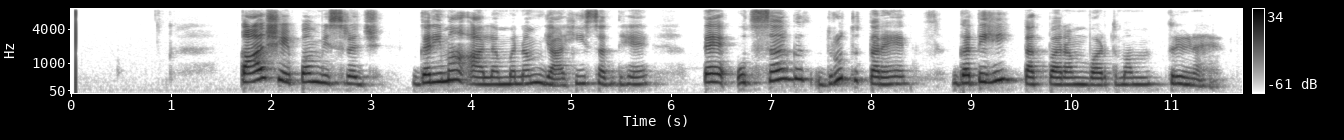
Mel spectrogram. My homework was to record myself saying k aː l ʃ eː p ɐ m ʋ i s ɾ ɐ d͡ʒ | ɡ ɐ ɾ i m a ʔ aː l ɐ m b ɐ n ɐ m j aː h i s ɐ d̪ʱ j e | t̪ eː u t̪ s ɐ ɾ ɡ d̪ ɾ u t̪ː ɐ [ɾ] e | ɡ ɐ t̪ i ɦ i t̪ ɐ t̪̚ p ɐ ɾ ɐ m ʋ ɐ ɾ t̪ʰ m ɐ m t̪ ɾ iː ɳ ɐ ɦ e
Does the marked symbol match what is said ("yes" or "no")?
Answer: yes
